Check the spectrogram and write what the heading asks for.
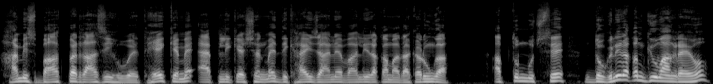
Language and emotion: Urdu, angry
